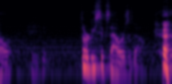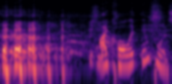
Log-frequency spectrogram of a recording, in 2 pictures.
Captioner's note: laughing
